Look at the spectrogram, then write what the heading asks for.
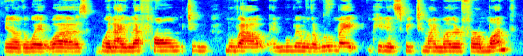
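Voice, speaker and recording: A woman's voice: medium pitch, flat delivery, moderate pace, darkish tone. A woman from El Paso, Texas, talking in an oral history interview in a chatty, rambling way, full of restarts.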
